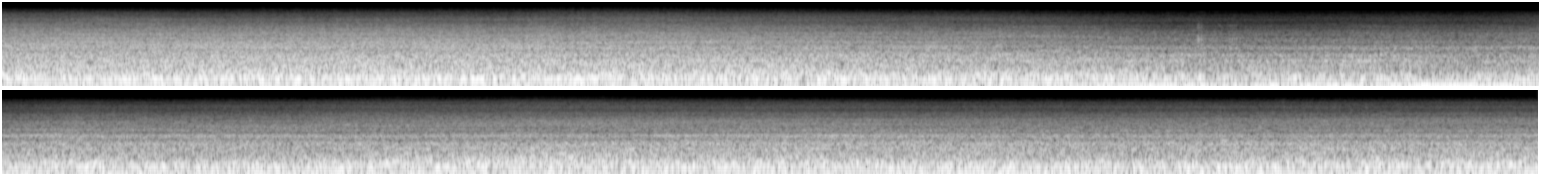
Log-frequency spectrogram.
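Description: Steady rush of air around a glider in flight, heard from inside the closed two-seat cockpit, with a low rumble that swells briefly about midway through.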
